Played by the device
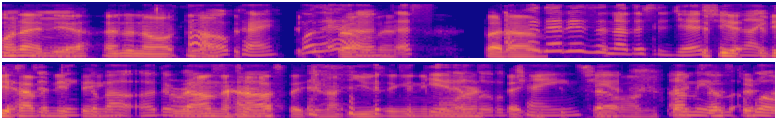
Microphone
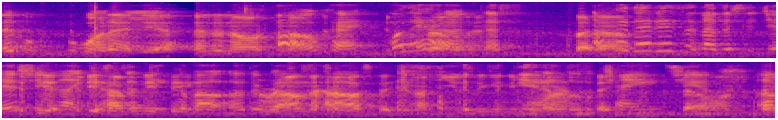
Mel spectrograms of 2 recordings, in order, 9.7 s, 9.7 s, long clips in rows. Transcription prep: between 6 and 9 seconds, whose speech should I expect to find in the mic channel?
echo only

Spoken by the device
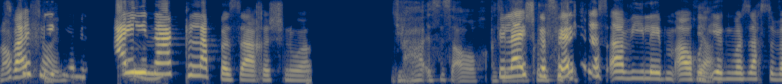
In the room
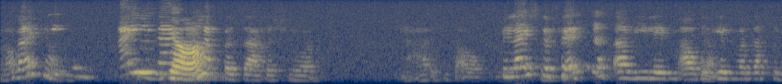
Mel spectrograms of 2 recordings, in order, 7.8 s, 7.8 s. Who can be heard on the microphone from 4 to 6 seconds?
echo only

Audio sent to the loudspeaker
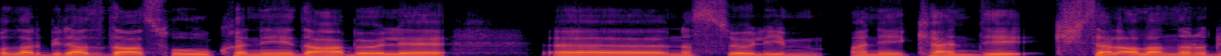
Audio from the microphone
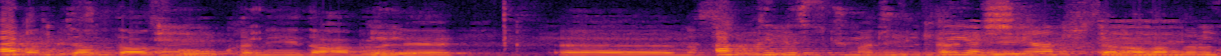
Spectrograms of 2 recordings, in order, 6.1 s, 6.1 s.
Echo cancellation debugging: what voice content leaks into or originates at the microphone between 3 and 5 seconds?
both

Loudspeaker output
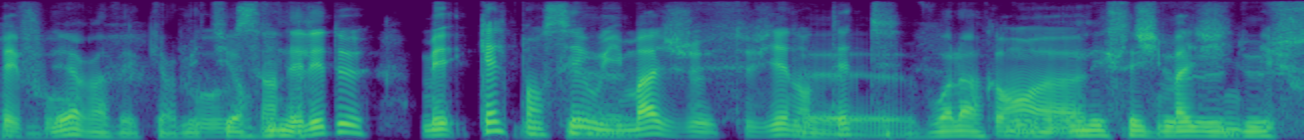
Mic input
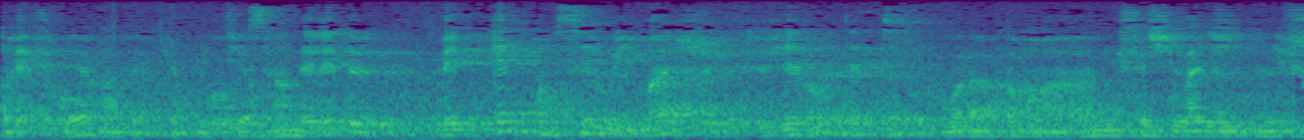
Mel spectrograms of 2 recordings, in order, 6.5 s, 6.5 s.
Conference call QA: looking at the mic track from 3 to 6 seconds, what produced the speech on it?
echo only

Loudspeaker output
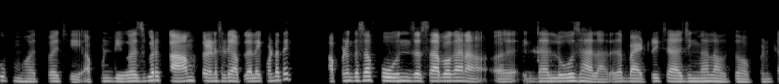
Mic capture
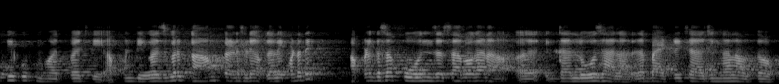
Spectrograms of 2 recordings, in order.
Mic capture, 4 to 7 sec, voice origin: echo only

